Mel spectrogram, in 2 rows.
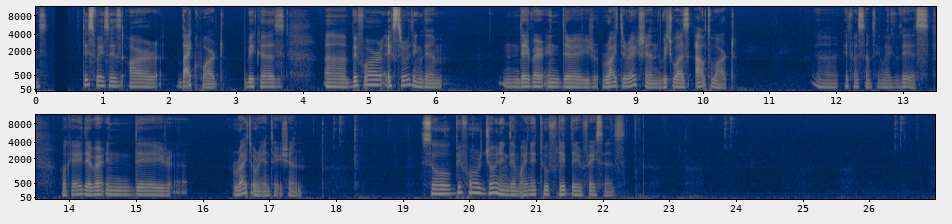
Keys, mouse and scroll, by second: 0.1-6.4 drag, 6.4-6.9 scroll down 3, 6.9-12.9 middle drag, 12.9 click, 13.0 m, 18.1 click, 18.4-20.1 middle drag, 18.4 m, 20.1-24.0 drag, 24.0 space.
